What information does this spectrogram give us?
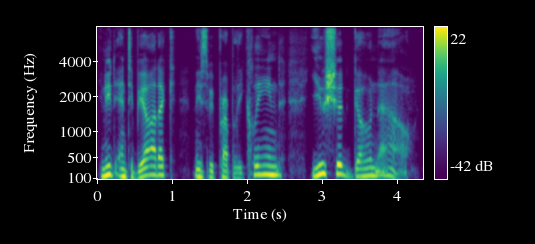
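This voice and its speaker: A man voicing an anxious young mother who is a nurse in an audio story, giving brisk, insistent instructions. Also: on the high side, lively intonation, vocal fry, no echo, studio quality, voice pushed up.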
